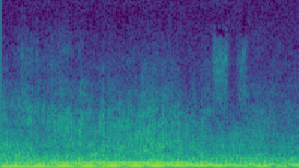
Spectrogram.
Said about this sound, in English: One helicopter now is in real low. Military police helicopter.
